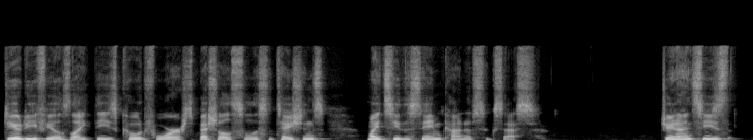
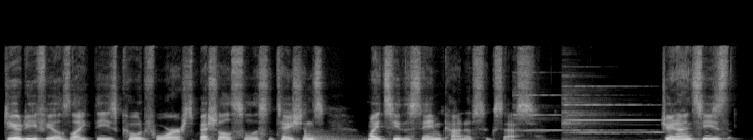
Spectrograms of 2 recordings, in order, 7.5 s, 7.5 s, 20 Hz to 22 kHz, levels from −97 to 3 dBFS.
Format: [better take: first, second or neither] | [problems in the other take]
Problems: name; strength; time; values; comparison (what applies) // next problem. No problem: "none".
first | door banging; faint; at 3 s; peak 10 dB below the speech // doorbell; faint; from 5 to 6.5 s; peak 15 dB below the speech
